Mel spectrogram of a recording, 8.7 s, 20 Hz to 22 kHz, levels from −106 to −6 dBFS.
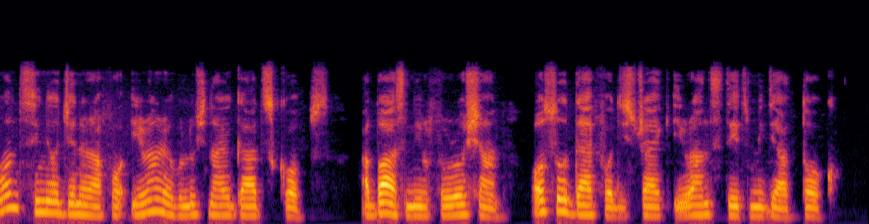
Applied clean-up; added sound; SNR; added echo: none; none; none; none.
